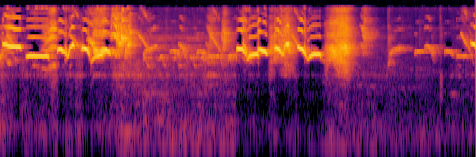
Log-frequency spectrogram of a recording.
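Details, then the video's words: Oriental magpie-robin (kacer) song, used as therapy to get a silent kacer singing: loud, varied whistled notes sliding up and down, broken by harsh raspy bursts, with pauses between phrases and a faint low hum. "terapi membuka paruh Kacer macet bunyi ikut gacor"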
